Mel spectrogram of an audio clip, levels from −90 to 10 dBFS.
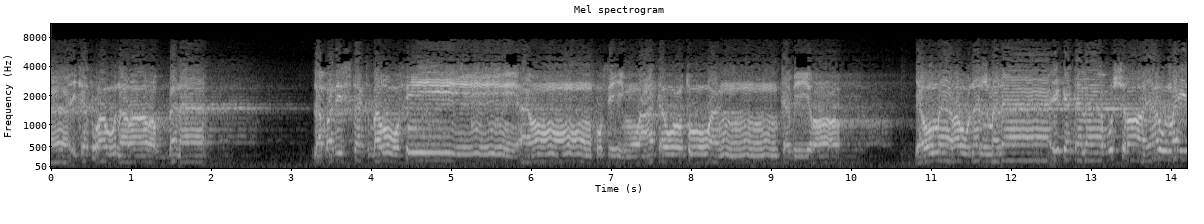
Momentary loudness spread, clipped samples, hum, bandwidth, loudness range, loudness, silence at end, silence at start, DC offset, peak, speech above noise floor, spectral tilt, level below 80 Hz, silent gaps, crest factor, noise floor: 10 LU; under 0.1%; none; 8 kHz; 6 LU; -18 LUFS; 0 s; 0 s; under 0.1%; -6 dBFS; 32 dB; -2.5 dB/octave; -70 dBFS; none; 14 dB; -51 dBFS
